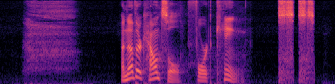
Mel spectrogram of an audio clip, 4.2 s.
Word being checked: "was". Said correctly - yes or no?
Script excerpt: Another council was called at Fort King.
no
